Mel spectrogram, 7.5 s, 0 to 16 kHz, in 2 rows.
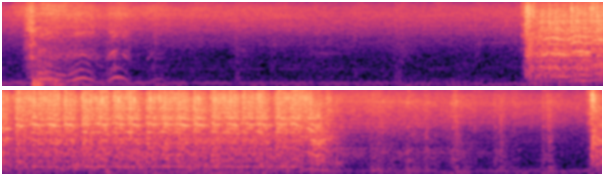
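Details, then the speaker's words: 1972 Plymouth Duster 340 4-speed on first start attempt, cold, distributor position not yet set, fuel system empty: steady starter churning for about two and a half seconds with no firing; cranks but won't start because there's no fuel yet. "Mark, it's not firing. Well, there's no fuel in it. I was just going to crank it and let it build the fuel up."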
